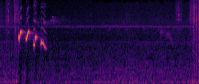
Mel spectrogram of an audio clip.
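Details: Female red-whiskered bulbul calling to draw in a strong male: a brisk run of four bright, downward-sliding chirps in under a second, then quiet apart from a thin steady high tone and soft far chirps.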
